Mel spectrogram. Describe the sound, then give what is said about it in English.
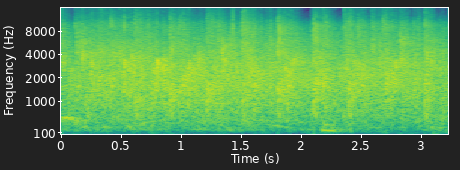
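A crowd applauds steadily for a few seconds, a dense wash of many hands clapping at once with no clear individual beats, fairly loud and even throughout. “Yeah, we're preaching to the choir a little bit, but we definitely got more clapping on the kind of crisis type.”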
